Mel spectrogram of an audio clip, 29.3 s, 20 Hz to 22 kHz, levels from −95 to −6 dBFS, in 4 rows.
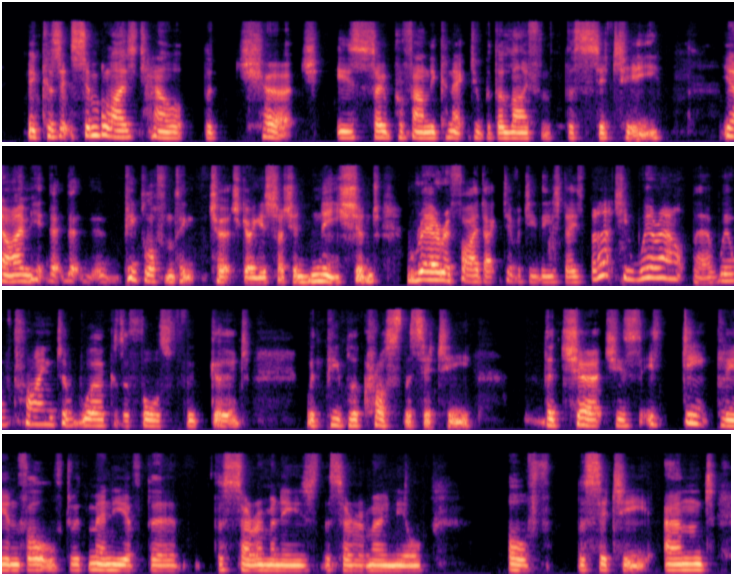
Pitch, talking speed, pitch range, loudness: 165 Hz, 145 wpm, 155-220 Hz, -24 LUFS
